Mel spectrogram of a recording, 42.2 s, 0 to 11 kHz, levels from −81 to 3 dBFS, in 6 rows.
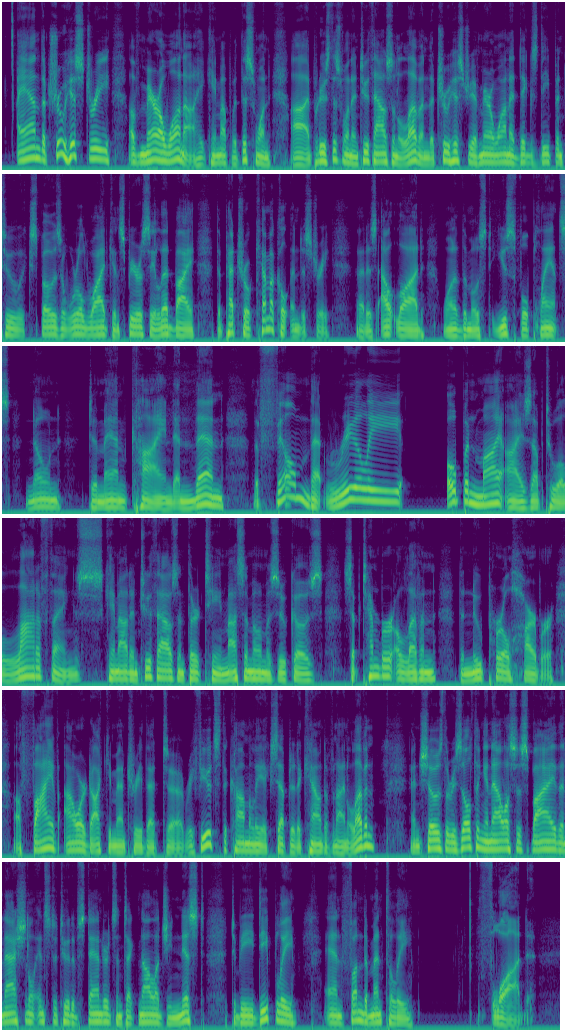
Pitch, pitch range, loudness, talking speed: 100 Hz, 85-115 Hz, -19 LUFS, 155 wpm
